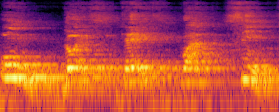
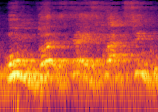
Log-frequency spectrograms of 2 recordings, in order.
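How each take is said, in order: First: The numbers are counted at a steady moderate pace. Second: The numbers are counted quickly, running together. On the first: This is the proper compression rhythm. The speaker calls it right. "Então é uma velocidade boa" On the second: The compressions are too hurried. The speaker calls it wrong. "Se eu engolir números, eu estou muito rápido"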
